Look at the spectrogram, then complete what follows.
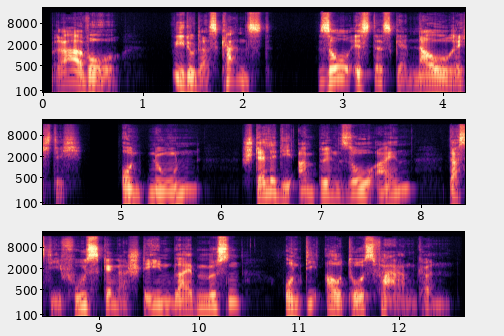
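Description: A man's voice: mid-range voice, wildly swooping pitch, slow pace, no room sound, clean studio sound, heavily acted. A man playing a friendly, helpful policeman who explains things simply to small children in a German cartoon game. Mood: encouraging. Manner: didactic, clearly phrased for small children. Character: friendly, helpful adult male policeman teaching children road safety.

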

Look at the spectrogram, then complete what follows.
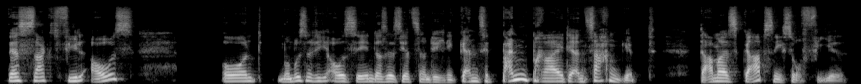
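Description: Male interview guest, husky tone, talkative and self-correcting, dry close sound. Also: mid-range voice, darkish tone, no echo. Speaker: guest, comics author. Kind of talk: conversational podcast interview.

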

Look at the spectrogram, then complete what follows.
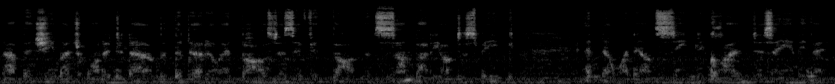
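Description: A man reading a children's story aloud as narrator in a breathy, unvoiced whisper. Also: very high-pitched, animated, normal speed, sharp tone, rough recording.

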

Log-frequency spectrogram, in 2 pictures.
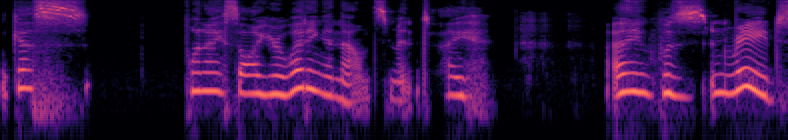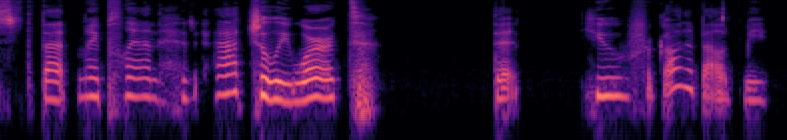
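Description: A woman voicing a young superheroine in an audiobook, confessing to her lost love in a halting, emotional, pleading way. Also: high-pitched, a little mellow, dry recording, voice pushed up, rough recording. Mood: regretful.

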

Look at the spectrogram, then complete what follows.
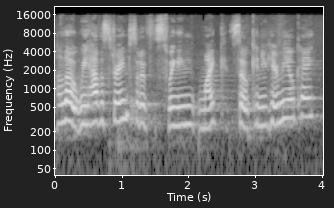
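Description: A woman in her thirties with a soft voice talks informally to an audience at a stand mic, telling a story with casual fillers. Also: high-pitched, normal speed, in a large hall, over a noisy crowd, very noisy. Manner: chatty, informal, many fillers. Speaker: writer leading an artist talk. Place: gallery room, seated at a table.

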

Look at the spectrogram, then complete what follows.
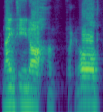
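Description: Animated late-twenties man ranting playfully. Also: mid-range voice, moderate pace. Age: late 20s. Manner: animated, emphatic, jokey complaining. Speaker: co-host of a gaming channel. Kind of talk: casual chat while gaming.

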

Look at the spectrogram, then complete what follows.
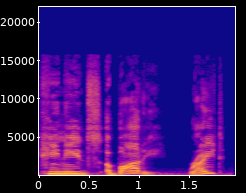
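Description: A man playing an eager, boyish teenage hero in a video game, inquisitive, with a husky voice. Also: extremely high pitch, expressive, slow pace, fairly bright tone, full character voice. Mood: eager, curious. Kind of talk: animated video game dialogue. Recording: music under the voice.

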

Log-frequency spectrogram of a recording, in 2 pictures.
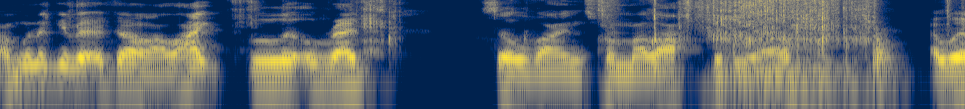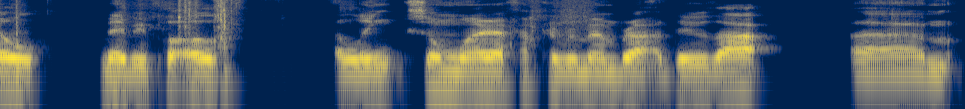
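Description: A man, croaky and phlegmy from a cold, chatting casually and rambling through a stationery unboxing at his desk. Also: mid-range voice, background noise. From England. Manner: rambling, self-deprecating, chatty asides. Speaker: stationery vlogger. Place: home desk, indoors.

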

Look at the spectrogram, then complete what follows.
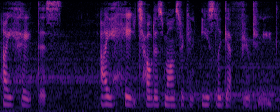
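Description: A woman's voice: medium pitch, steady tone, measured pace, vocal fry, music in the background. A woman hosting a gaming video, reading visual novel narration aloud with dramatic delivery and casual asides.

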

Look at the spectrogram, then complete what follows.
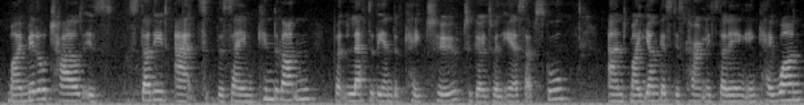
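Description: A woman moderating a parent panel in a lecture hall, brisk and quick to laugh. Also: medium pitch, background noise. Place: lecture hall stage before an audience.

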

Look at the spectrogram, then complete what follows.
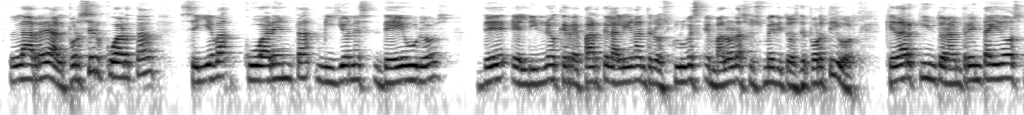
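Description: A man in his thirties with a Spain Spanish accent, giving casual, opinionated, digressive commentary to camera as a channel host. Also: a little high. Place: small plain indoor room with pale walls.

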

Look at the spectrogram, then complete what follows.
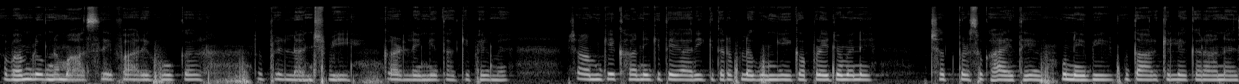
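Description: A middle-aged woman calmly narrating her home cooking and daily routine vlog. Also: mid-range voice. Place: home kitchen and rooms.

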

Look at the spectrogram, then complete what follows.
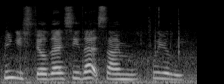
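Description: Chatty higher-voiced woman outdoors. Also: fairly even intonation. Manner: chatty, quick to laugh. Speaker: exploring companion. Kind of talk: casual exploring chat. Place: outdoors by a closed store, parking lot. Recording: outdoor traffic noise.

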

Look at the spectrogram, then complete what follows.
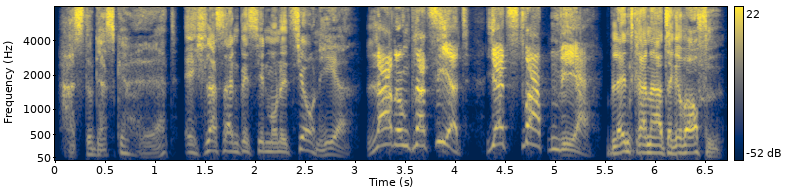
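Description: An actor playing a menacing, sadistic masked slasher killer in a video game, raspy, with a taunting, sardonic manner. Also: male voice, a little high, huge pitch swings, moderate pace, bright, forceful tone, no echo, studio quality, exaggerated voice. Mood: urgent, loud. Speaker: game character calling out combat lines. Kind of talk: video game combat voicelines in German.

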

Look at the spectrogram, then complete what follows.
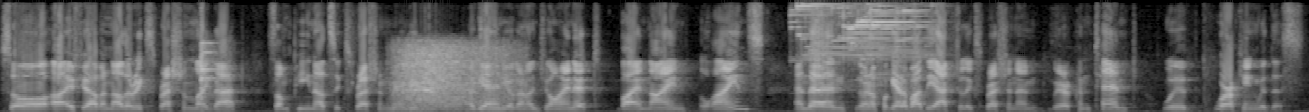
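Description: A man's voice: fairly high pitch, steady tone, normal speed, a bit bright, a little hiss or hum. An older man giving an informal explanatory lecture, talking conversationally and laying things out step by step. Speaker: mathematician and novelist giving a public lecture. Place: indoor lecture hall, on stage.

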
